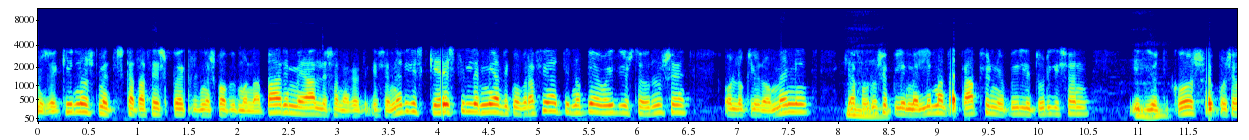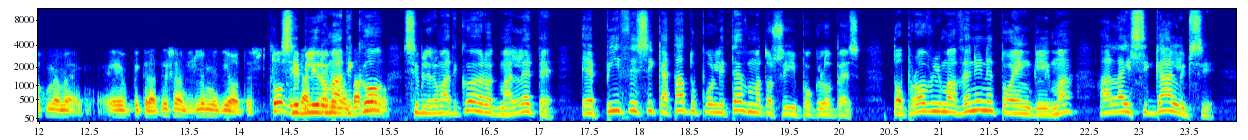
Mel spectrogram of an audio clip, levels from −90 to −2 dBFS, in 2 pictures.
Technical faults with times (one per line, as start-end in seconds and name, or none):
none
